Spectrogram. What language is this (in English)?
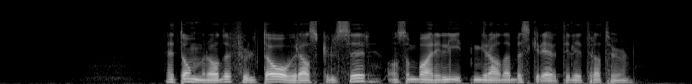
Norwegian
